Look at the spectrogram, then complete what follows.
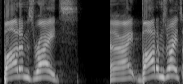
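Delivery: high, drawn-out slogan; indignant rallying cry. Real, not acted.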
